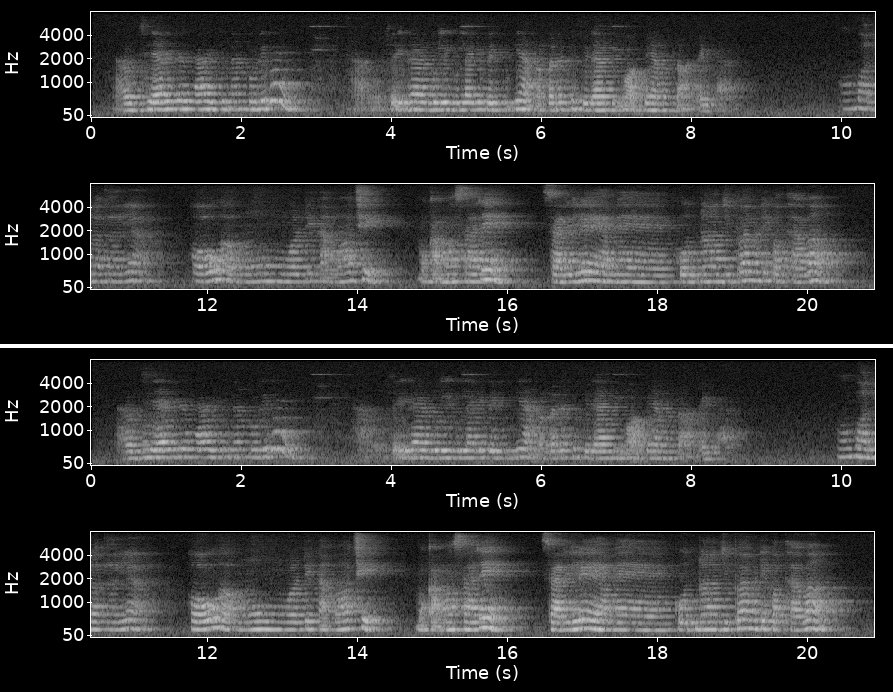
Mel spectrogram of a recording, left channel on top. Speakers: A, on the left (about 80°); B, on the right (about 80°).
A: ଆଉ ଝିଆରୀଟେ
B: ଓହୋ
A: ବାହା ହେଇଚି ନା ପୁରୀରେ। ଆଉ ସେଇଟା ବୁଲି ବୁଲାକି ଦେଖିକି ଆନନ୍ଦରେ ଖୁସିରେ ଆସିଲୁ ଅତି ଆନନ୍ଦ ଲାଗିଲା ଆଉ।
B: ହଁ ଭଲ ତାହେଲେ ଆଉ ହଉ ଆଉ ମୁଁ ଟିକେ କାମ ଅଛି ମୁଁ କାମ ସାରେ ସାରିଲେ ଆମେ କଉଦିନ ଯିବା ଆମେ ଟିକେ କଥା ହେବା ଆଉ।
